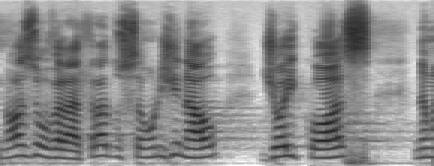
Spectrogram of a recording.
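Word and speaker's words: οἶκος: salvar os nossos oó é uma palavra grega tá ela se pronuncia oicos nós vamos falar muito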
